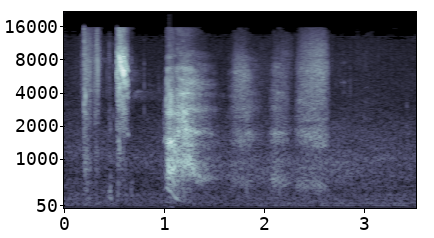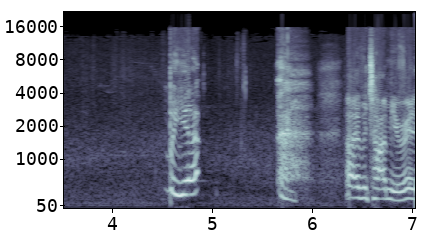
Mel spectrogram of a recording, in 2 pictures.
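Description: A young man breathes out hard with effort, close by.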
